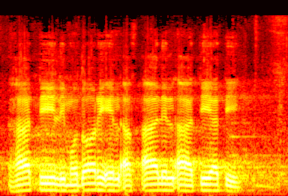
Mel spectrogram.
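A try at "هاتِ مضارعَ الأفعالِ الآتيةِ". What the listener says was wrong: Udah pakai lam itu. Buang lamnya itu. Hati mudhari'al af'alil atiyat. Nggak ada lamnya. Ulang hati mudhari al-af'alil atiyati.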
